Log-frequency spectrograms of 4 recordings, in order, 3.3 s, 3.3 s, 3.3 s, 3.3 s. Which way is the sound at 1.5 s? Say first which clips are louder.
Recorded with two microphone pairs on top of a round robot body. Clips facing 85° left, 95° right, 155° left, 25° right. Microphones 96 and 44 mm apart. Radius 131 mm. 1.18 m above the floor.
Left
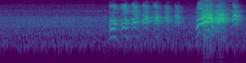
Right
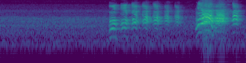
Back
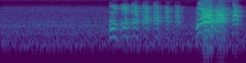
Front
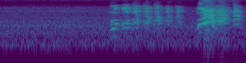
Even, back 6 dB; 175° left.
